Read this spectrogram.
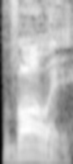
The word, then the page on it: volley: American English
